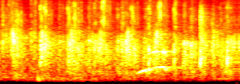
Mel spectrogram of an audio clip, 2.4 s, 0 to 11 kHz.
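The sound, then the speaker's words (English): A church audience claps steadily in a dense, continuous burst of applause, with a few faint voices calling out over the clapping. “So if we got to stay at 50 for a year, come on, clap that up.”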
